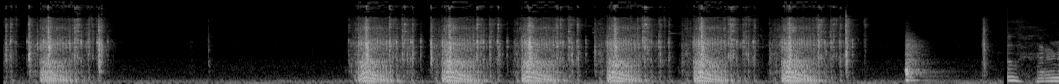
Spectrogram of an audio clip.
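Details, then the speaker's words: Husqvarna gas string trimmer (weed eater) pull-started after priming the carburetor bulb 10 times and trying half choke 5 times; about six brief whirring pull-start cranks die immediately with no firing; owner thinks it sounds weak; cranks but won't start. "All right, so no luck."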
